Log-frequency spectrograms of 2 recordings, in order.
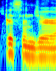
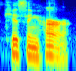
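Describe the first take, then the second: First: It is said as the surname Kissinger. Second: It is said as the phrase kissing her. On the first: The speaker calls it wrong. "I've been mispronouncing his name" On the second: The speaker calls it right. "It's a space kissing her"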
